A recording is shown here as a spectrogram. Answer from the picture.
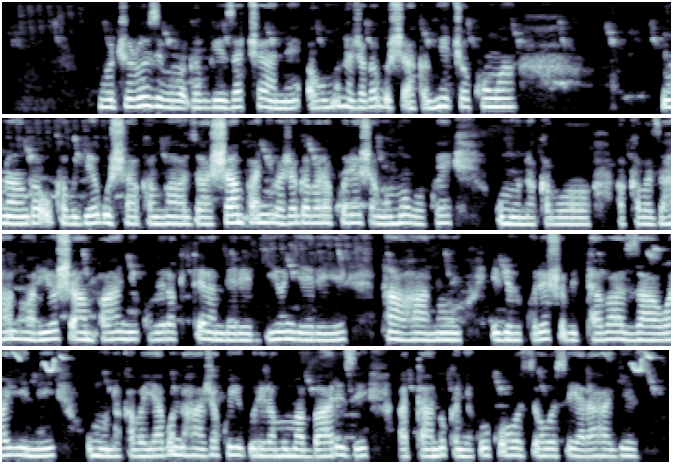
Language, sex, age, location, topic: Kinyarwanda, female, 25-35, Burera, finance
